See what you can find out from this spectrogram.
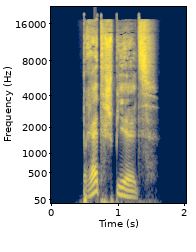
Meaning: genitive singular of Brettspiel
- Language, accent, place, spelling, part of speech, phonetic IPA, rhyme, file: German, Germany, Berlin, Brettspiels, noun, [ˈbʁɛtˌʃpiːls], -ɛtʃpiːls, De-Brettspiels.ogg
